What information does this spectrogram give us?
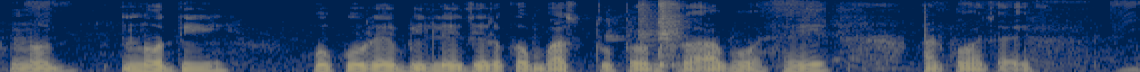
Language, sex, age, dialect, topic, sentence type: Bengali, male, 18-24, Jharkhandi, agriculture, statement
